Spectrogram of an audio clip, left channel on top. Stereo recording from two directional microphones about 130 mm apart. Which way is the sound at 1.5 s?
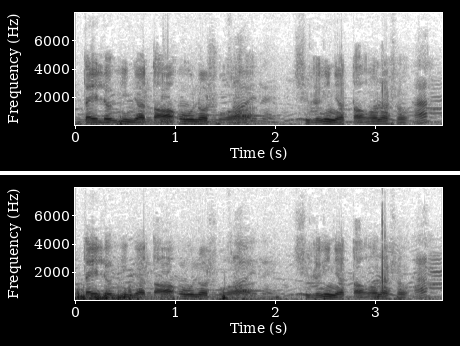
50° left (ahead or behind).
